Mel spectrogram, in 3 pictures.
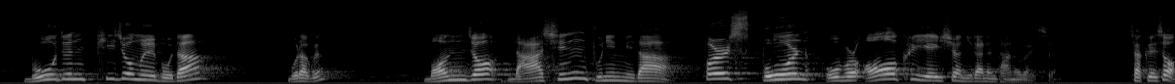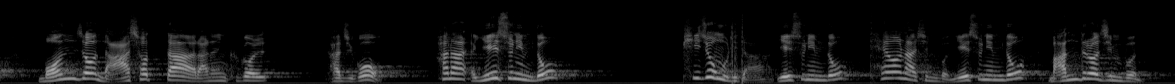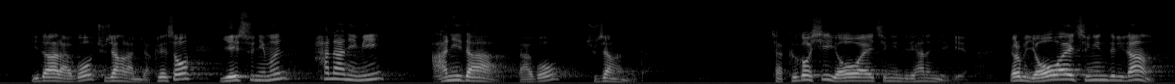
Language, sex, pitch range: Korean, male, 160-230 Hz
